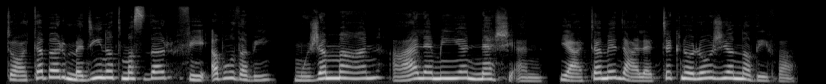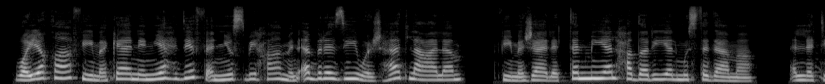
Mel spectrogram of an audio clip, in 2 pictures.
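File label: Arabic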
